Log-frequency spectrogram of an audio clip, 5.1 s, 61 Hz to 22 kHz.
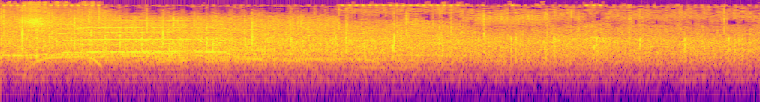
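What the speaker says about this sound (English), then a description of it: "let's give that a round of applause" Graduation audience applauding the top scholars of the 2022 class, a dense sustained round of clapping from a large crowd with a few faint cheers, gradually easing off.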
